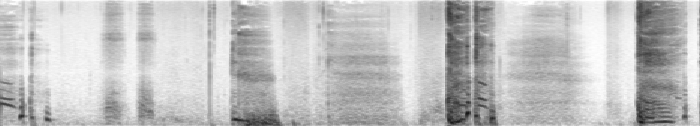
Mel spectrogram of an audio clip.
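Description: Scattered soft coughs and throat clearing from an adult, with breaths between, in a quiet room.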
